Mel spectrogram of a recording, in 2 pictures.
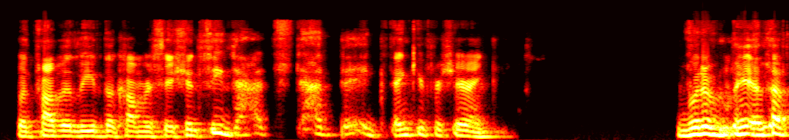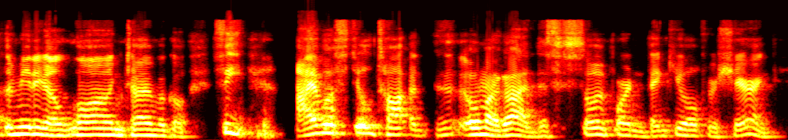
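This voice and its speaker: A man's voice: on the high side, fairly bright tone. A man presenting a parenting workshop over a video call, talking casually with the audience, asking questions and often repeating words as he thinks. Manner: conversational, engaging the audience with questions; frequent fillers and repeated words. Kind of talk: interactive parenting workshop talk.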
